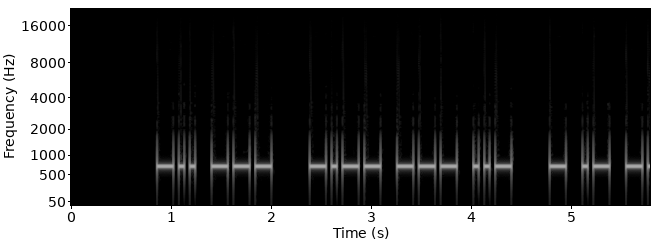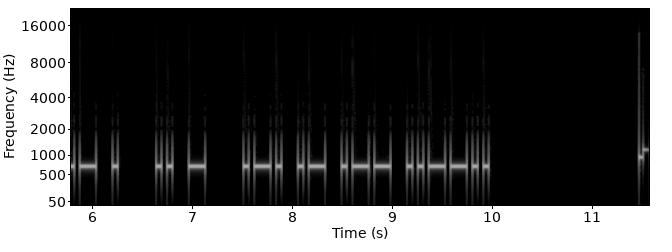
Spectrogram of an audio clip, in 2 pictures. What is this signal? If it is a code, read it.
Morse code, heard as a keyed tone, about 22 wpm, 700 Hz. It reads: DO YOU TAKE IT RAW?
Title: Sentences from Top 1500 Words 22wpm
